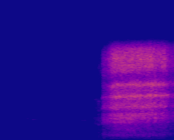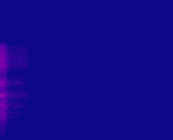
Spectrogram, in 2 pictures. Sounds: Sigh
